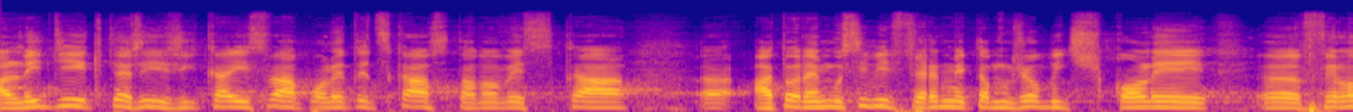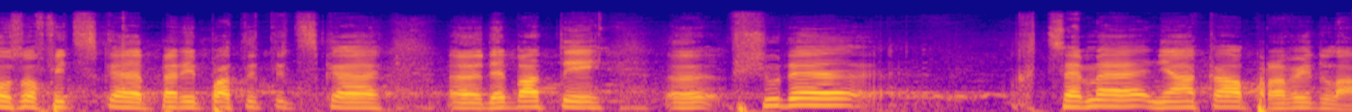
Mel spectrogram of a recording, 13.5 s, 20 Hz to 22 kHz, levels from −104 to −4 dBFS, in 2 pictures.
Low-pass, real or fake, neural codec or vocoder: 14.4 kHz; fake; codec, 44.1 kHz, 3.4 kbps, Pupu-Codec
